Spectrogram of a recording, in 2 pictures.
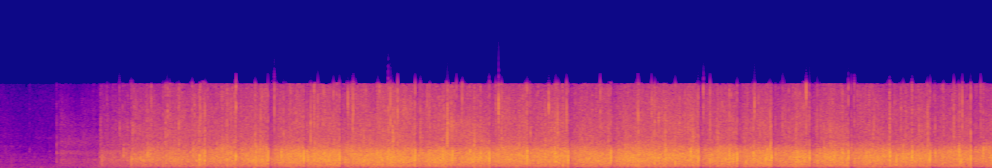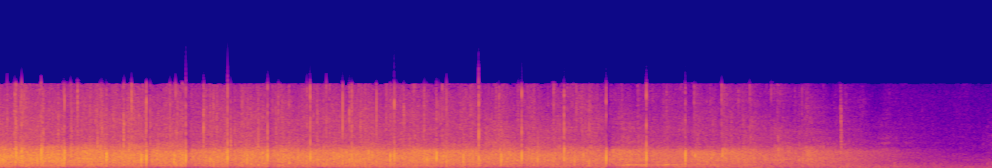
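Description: An audience applauds loudly in a large echoing hall, then the clapping fades away.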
